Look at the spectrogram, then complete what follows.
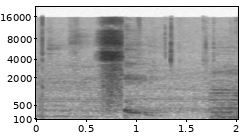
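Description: A brief hissy burst with a short falling tone, then a music track with a heavy, steady bass starts loudly near the end.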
